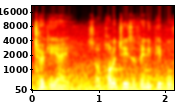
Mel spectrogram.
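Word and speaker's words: Türkiye: I've been pronouncing it Turkey, but apparently it's called Turkey A.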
